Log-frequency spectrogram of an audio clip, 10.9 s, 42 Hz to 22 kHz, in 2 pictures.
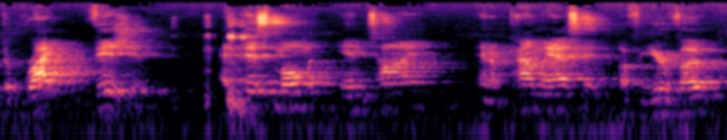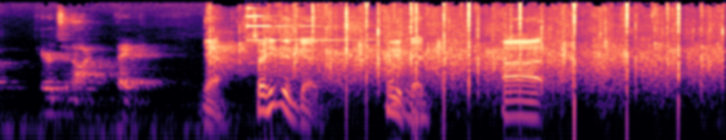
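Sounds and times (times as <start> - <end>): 
speech: 0.8 - 9.7
person clapping slowly: 7.2 - 10.8.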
